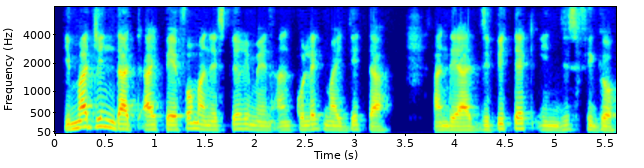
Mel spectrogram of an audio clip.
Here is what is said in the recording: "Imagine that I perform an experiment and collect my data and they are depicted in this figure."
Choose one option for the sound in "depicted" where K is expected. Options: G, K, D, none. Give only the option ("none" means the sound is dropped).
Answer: none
